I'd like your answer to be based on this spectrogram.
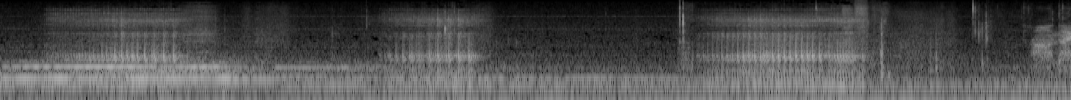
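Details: Snoring during sleep: rough, rattling breathing noises recurring about every three seconds, with quiet room noise between them.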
